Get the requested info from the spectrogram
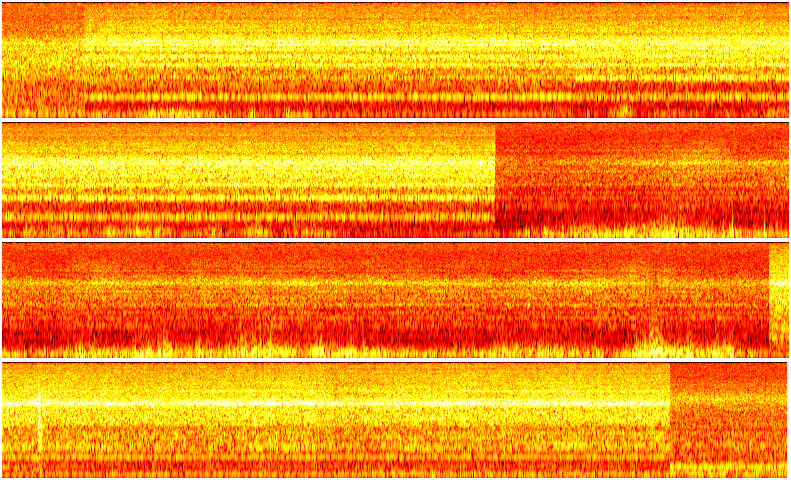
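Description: Field generators for the drone ground control shelters running with a steady machine hum and whine. For about ten seconds in the middle it gives way to gusty wind buffeting the microphone, then the steady hum returns.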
